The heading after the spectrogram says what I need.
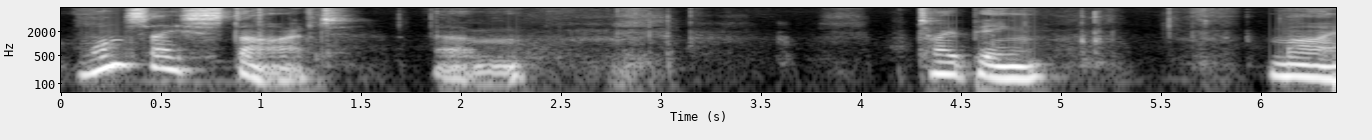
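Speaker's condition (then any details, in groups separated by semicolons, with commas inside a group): No condition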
